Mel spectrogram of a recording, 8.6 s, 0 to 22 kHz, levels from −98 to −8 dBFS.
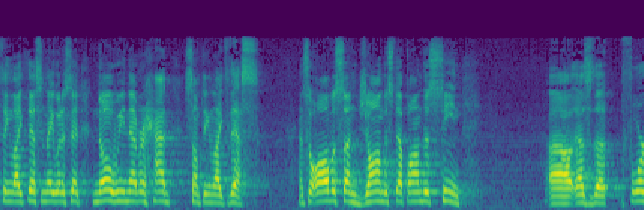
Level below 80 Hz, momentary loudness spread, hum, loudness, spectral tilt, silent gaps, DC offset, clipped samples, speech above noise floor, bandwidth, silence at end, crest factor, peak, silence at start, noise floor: -68 dBFS; 11 LU; none; -20 LUFS; -6 dB/octave; none; under 0.1%; under 0.1%; 40 dB; 10.5 kHz; 0 s; 18 dB; -4 dBFS; 0.05 s; -60 dBFS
